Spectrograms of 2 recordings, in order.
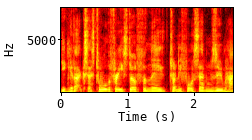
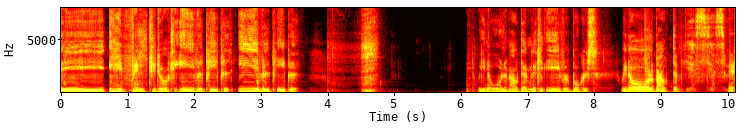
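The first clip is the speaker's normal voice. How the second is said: really bad, slow, put-on Irish accent. Chatting about kittens and evil people, really bad irish accent. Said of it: "that really bad Irish accent".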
